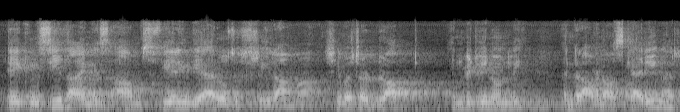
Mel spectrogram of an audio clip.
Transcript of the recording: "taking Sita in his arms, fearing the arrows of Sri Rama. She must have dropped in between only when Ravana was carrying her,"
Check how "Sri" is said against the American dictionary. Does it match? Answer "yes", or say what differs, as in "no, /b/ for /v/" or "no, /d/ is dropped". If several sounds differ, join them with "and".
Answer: yes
